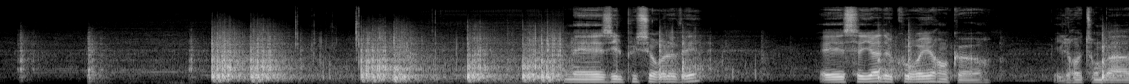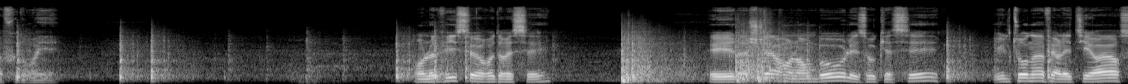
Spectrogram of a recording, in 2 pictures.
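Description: Fireworks bang in the distance.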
